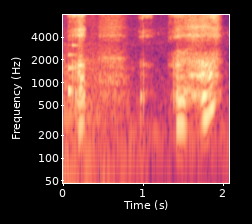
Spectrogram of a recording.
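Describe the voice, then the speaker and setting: A woman playing a gentle, wise young girl deity in a video game, speaking in a measured, earnest way. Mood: hesitant. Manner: measured, earnest, formal phrasing.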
